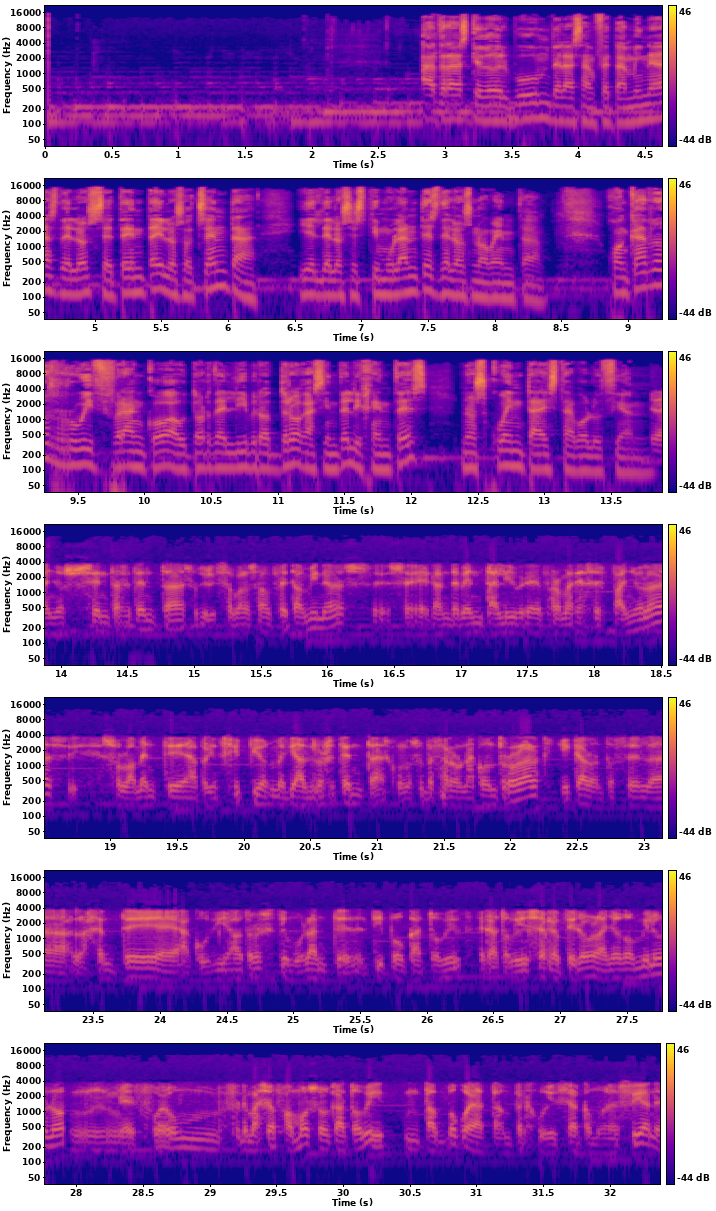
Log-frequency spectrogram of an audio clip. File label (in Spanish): entrevista radio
